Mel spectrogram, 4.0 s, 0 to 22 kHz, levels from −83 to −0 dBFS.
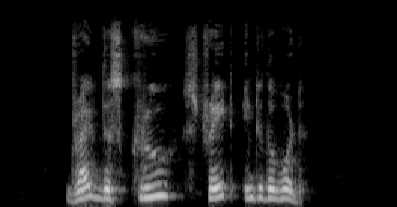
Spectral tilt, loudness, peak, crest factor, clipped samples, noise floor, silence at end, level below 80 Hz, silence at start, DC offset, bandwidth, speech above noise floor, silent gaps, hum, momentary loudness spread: -5.5 dB/octave; -26 LUFS; -10 dBFS; 18 dB; under 0.1%; under -90 dBFS; 0.95 s; -68 dBFS; 0.65 s; under 0.1%; 14.5 kHz; over 64 dB; none; none; 8 LU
